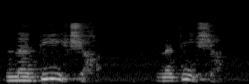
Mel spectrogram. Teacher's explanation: जैसे नदी धन ईशः, तो नदी का ई हमने ई निकाल लिया तो नद बचा यहाँ। तो नदी का ई और ईश का ई, जब ये दोनों आपस में मिले तो ये दोनों मिलकर हो गए दीर्घ ई। और जब हम इस ई को इस नद के द में मिलाएंगे तो ये नदी हो जाएगा और शब्द बनेगा नद ई शह, अर्थात नदीशः, नदीशः।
